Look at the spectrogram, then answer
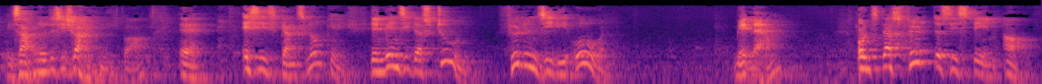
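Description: A man's voice: medium pitch, a little mellow, very echoey, highs cut off, a little hiss or hum. A man preaching a sermon, telling a homely anecdote in a folksy way and often tagging on questions to his listeners. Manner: storytelling, folksy, asks the audience questions; tag question "nicht wahr" again and again.

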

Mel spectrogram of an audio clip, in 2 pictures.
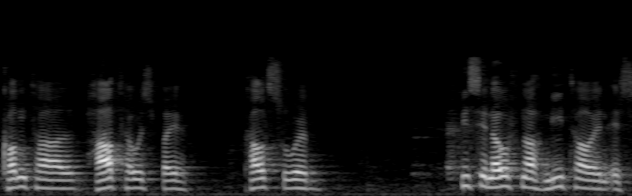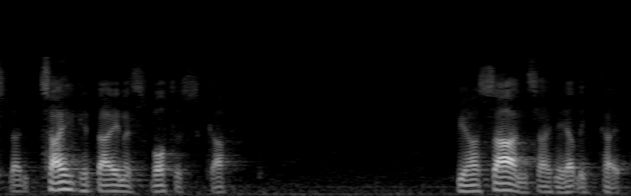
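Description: An older man preaching a sermon, telling stories with lively swings between loud outbursts and quiet musing. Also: mid-range voice, highs cut off.

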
